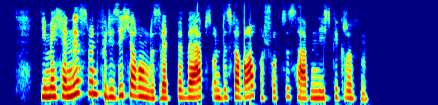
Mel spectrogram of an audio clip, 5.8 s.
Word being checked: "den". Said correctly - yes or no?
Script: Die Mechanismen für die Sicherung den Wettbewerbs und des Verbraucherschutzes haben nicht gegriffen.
no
